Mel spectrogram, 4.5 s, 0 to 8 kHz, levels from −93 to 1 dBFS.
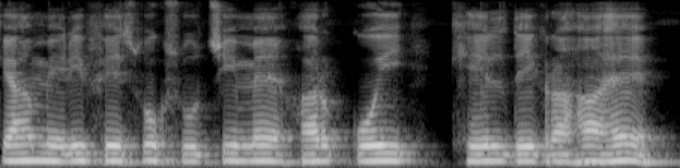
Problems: constant background noise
